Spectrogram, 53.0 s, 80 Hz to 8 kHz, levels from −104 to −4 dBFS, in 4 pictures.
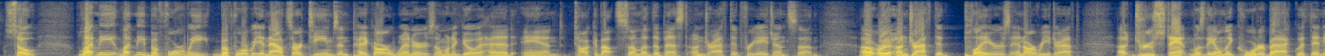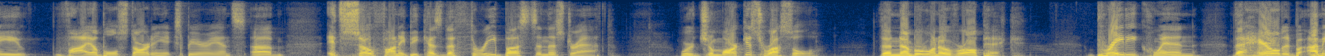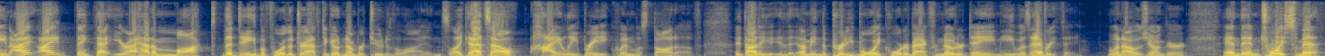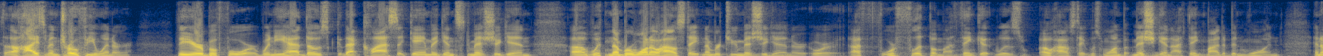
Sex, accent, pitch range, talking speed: male, American, 135-175 Hz, 200 wpm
